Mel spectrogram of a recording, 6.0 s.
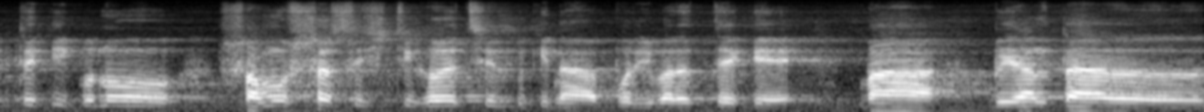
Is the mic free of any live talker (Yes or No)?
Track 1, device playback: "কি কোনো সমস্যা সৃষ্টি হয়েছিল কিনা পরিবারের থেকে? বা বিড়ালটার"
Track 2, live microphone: Yes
